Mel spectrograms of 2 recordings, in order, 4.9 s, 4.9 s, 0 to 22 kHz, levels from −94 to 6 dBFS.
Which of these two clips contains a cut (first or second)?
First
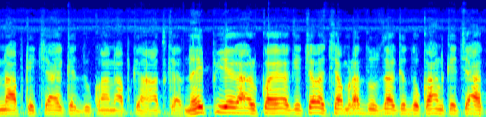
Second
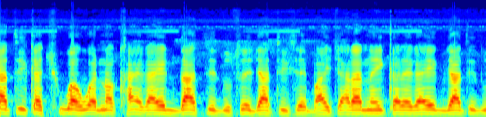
first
